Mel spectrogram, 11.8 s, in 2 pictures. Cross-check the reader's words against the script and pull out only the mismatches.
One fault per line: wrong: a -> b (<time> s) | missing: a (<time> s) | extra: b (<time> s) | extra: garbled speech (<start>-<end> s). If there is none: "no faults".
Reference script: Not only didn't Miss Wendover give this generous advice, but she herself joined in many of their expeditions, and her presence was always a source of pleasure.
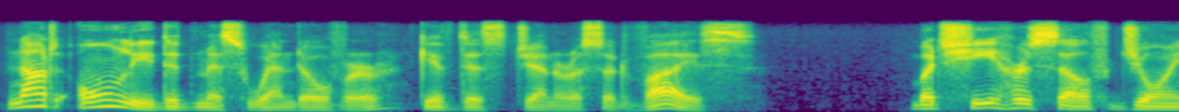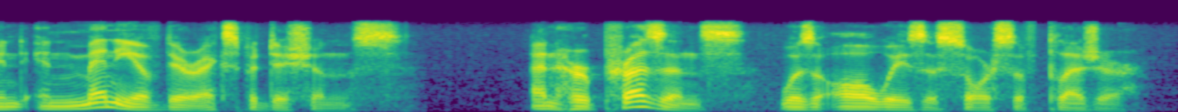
wrong: didn't -> did (0.8 s)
